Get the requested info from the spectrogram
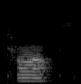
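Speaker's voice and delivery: ordinary delivery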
